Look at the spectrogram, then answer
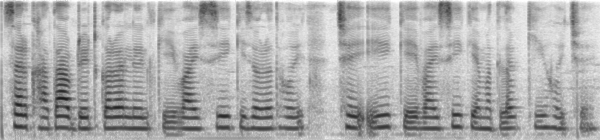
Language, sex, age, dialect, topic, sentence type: Maithili, female, 51-55, Southern/Standard, banking, question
